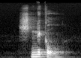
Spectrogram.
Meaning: penis
- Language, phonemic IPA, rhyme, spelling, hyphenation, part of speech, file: Dutch, /ˈsnɪ.kəl/, -ɪkəl, snikkel, snik‧kel, noun, Nl-snikkel.ogg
